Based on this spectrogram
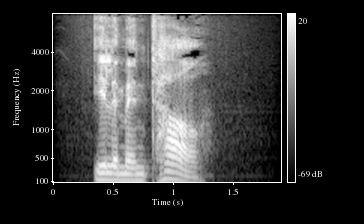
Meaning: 1. fundamental; essential; vital 2. basic; elementary
- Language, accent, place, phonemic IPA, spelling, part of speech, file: German, Germany, Berlin, /e.le.mɛnˈtaːr/, elementar, adjective, De-elementar.ogg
